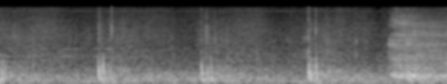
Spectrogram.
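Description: Marching footsteps of a color guard stepping in unison on a carpeted floor, about two steps a second.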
